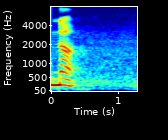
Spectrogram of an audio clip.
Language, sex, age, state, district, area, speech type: Sindhi, female, 18-30, Madhya Pradesh, Katni, rural, read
